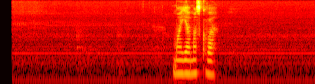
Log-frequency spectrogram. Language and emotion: Russian, neutral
